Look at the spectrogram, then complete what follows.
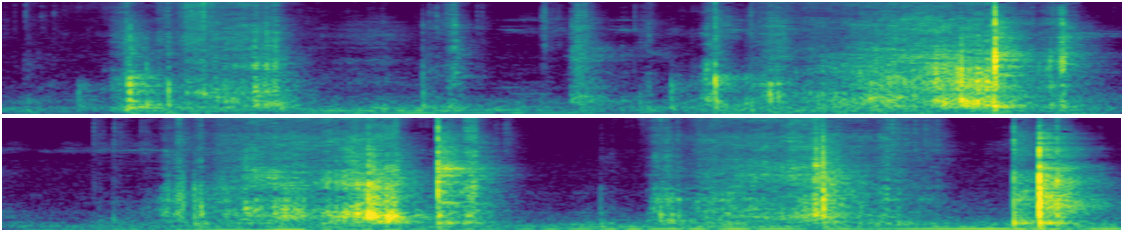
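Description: A long knife cutting through a freshly baked corn-flour basbousa cake in a metal baking pan, in several separate scraping strokes a couple of seconds apart.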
